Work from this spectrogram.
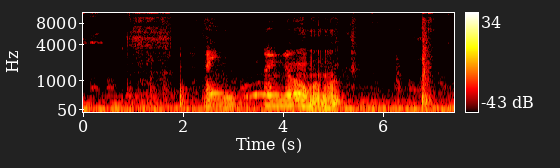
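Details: A scared Bengal cat (Felis catus) gives a drawn-out, wavering fearful yowl that rises and falls in pitch; the cat is in a bad mood and frightened.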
